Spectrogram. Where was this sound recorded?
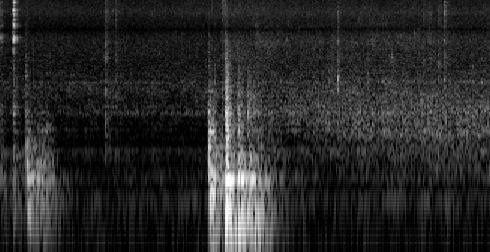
in a kitchen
